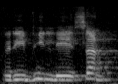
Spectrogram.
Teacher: where I put the stress mark, I put the stress mark at the third syllable. The first syllable is re, the second syllable is v, the third syllable is law.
